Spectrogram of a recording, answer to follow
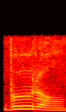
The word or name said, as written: boodle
